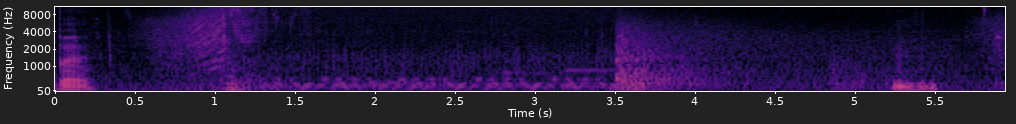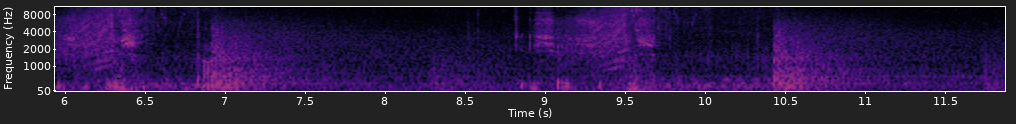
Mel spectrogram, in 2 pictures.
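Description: Explosions burst loudly.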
